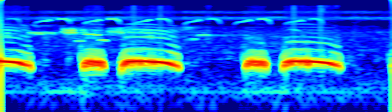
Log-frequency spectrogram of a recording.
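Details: Spotted dove call played to draw wild doves in to fight: strong, clean coos, short then long, two pairs in quick rhythm over a quiet background.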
